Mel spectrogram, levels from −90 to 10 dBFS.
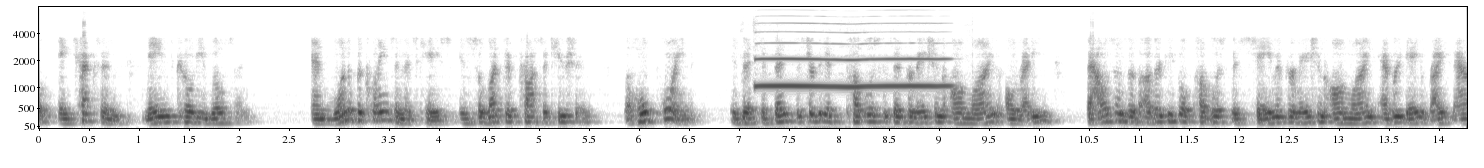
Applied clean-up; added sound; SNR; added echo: none; Wind instrument, woodwind instrument; 0 dB; reverberation time 0.4 s.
